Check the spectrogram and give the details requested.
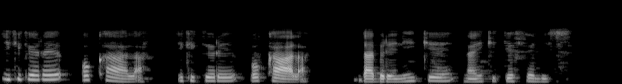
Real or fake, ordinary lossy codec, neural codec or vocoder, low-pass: real; none; none; 5.4 kHz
